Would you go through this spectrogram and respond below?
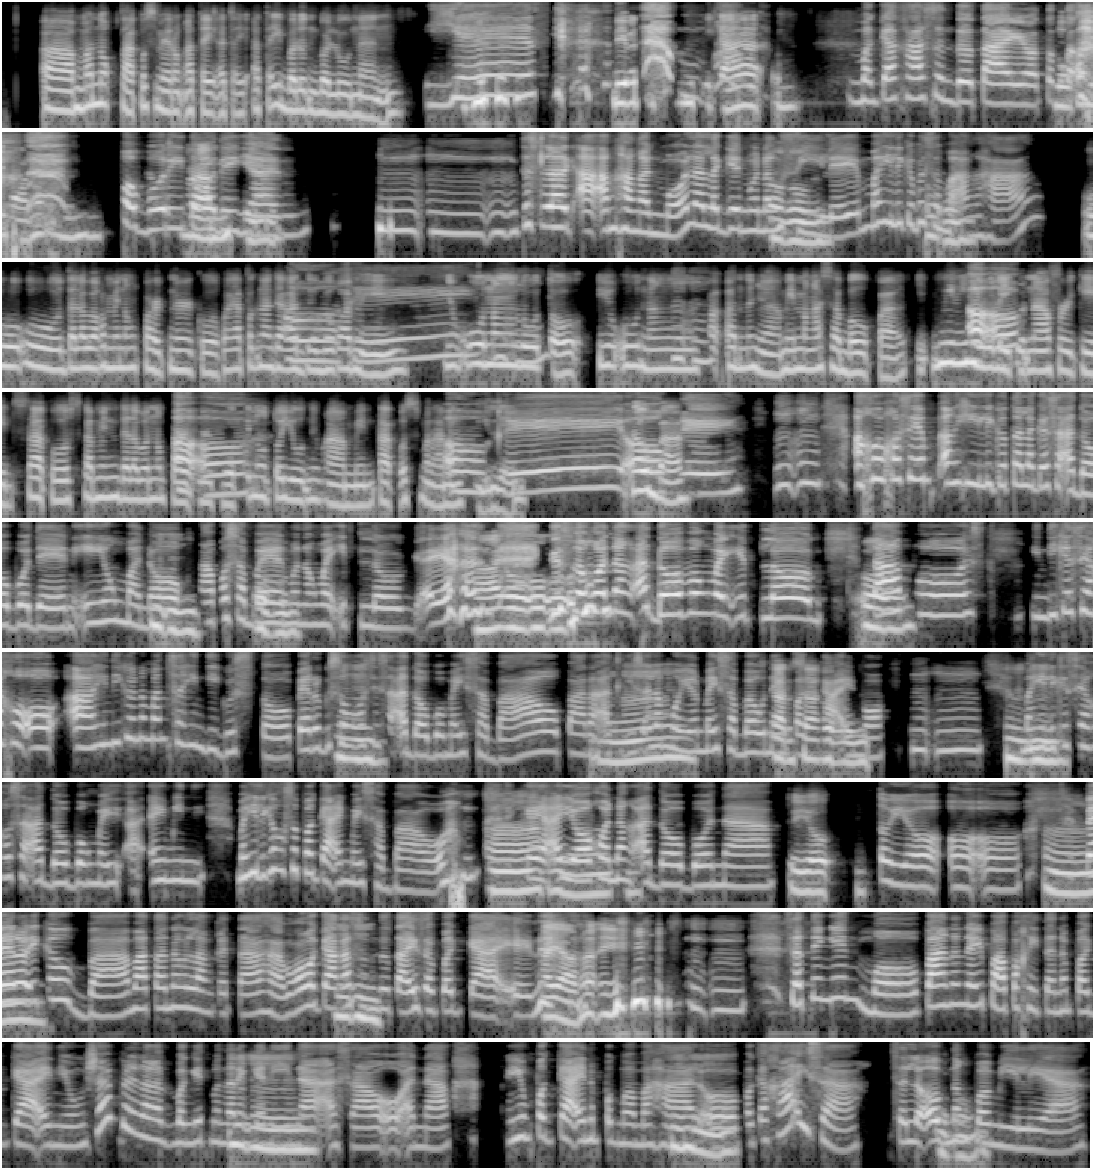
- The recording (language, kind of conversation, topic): Filipino, unstructured, Bakit sa tingin mo mahalaga ang pagkain sa pamilya, at paano mo niluluto ang adobo para masarap?
- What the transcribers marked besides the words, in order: laugh; unintelligible speech; laughing while speaking: "totoo"; laughing while speaking: "ayan"; chuckle; scoff; chuckle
